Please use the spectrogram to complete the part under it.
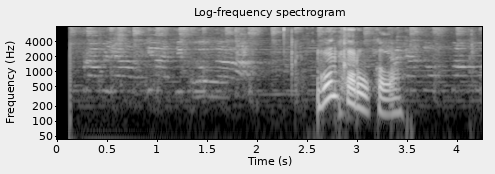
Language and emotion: Russian, neutral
